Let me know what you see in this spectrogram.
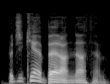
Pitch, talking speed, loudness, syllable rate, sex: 110 Hz, 325 wpm, -18 LUFS, 7.4 syllables/s, male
